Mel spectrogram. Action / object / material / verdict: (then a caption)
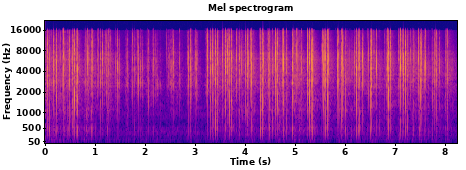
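tap / aluminium aerosol can with plastic cap / aluminium, plastic / none. Long dark acrylic nails tap fast on the ribbed purple plastic cap and aluminium body of a Farmdale whipped cream aerosol can held close. The result is a rapid, dense stream of dry, bright, clicky taps with no ring and almost no low end, pausing briefly a few times.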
